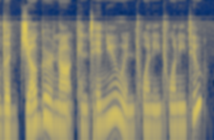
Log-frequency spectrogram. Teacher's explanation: this is a yes/no question, so it'll go up, up, up, up, up.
